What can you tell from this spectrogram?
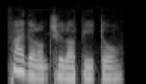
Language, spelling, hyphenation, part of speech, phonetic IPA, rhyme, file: Hungarian, fájdalomcsillapító, fáj‧da‧lom‧csil‧la‧pí‧tó, adjective / noun, [ˈfaːjdɒlomt͡ʃilːɒpiːtoː], -toː, Hu-fájdalomcsillapító.ogg
- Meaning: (adjective) analgesic, anodyne (capable of soothing or eliminating pain)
